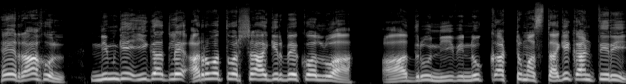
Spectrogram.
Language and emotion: Kannada, happy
